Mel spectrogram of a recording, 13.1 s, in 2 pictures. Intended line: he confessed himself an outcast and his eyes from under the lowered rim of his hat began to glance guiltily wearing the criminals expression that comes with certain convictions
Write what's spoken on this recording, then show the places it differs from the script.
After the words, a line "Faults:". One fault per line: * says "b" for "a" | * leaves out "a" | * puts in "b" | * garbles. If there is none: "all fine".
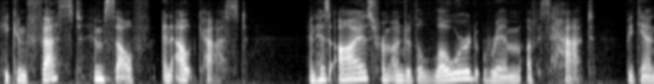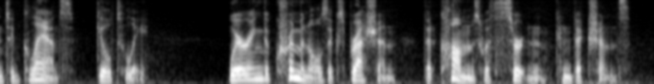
he confessed himself an outcast and his eyes from under the lowered rim of his hat began to glance guiltily wearing the criminals expression that comes with certain convictions
Faults:
all fine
